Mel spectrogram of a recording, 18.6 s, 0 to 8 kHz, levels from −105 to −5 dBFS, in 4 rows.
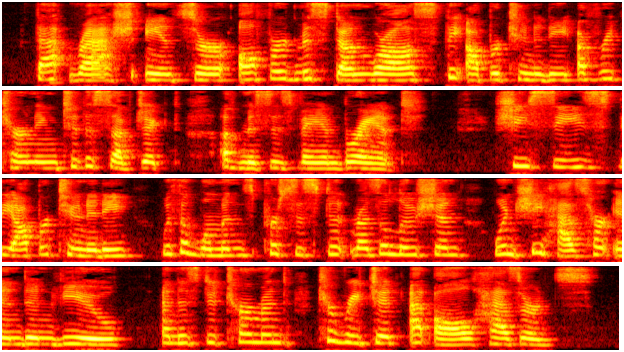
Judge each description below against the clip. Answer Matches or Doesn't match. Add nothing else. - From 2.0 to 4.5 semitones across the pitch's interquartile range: Matches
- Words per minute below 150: Matches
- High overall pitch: Matches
